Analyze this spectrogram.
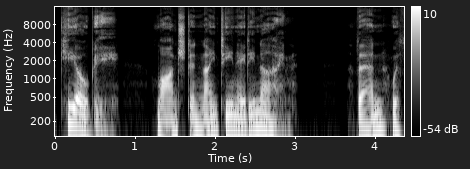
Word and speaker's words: COBE: Scientists have mapped these fluctuations with extraordinary precision, first with the COBE satellite, pronounced Kiobe, launched in 1989, then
